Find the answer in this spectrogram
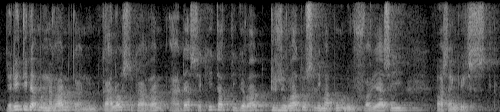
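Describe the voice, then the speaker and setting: A man's voice: a little high, moderate pace, darkish tone. A man giving a spoken lecture to teachers, emphatic and asking rhetorical questions. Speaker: professor giving a talk. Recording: echoey room with long reverb.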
